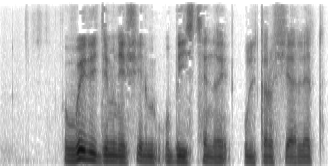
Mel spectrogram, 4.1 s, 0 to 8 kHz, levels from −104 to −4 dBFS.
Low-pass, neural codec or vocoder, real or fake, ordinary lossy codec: 7.2 kHz; codec, 16 kHz, 0.8 kbps, ZipCodec; fake; MP3, 32 kbps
